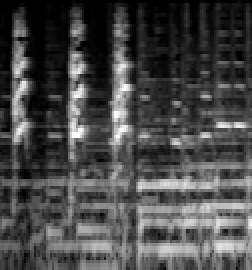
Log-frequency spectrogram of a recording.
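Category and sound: animal, dog barking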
